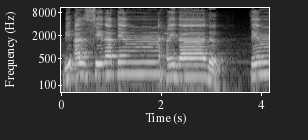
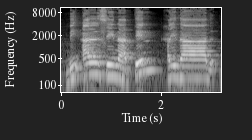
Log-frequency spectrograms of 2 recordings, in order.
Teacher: اگر غنہ بننے دے دیا بس ہمارا یہ قاعدہ غلط ہو گیا، ہمارا اظہار نہ ہوا، وہ اخفا میں چلا جائے گا. ہمیں غنہ نہیں بننے دینا اور نون کی آواز واضح کر کے بتانی ہے · تو ہمیں نون کو بالکل صاف کر کے پڑھنا ہے اور غنے کی آواز بننے نہیں دینی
